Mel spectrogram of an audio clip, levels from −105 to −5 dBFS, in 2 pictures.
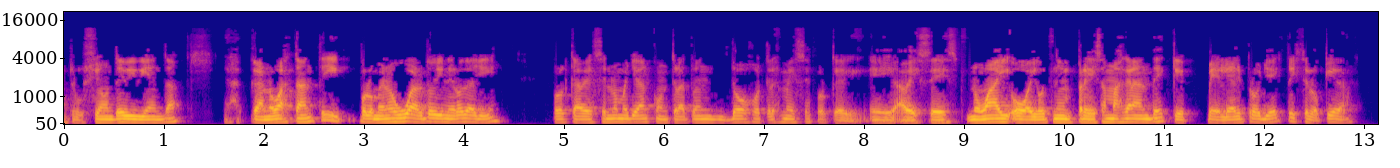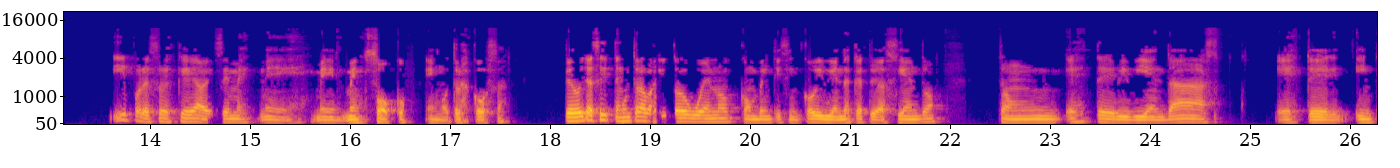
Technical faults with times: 16.52 damaged data in a compressed stream
18.72 damaged data in a compressed stream

